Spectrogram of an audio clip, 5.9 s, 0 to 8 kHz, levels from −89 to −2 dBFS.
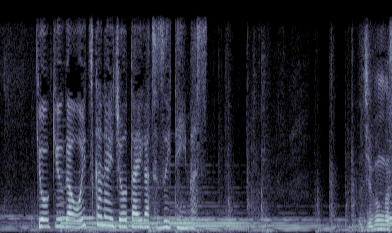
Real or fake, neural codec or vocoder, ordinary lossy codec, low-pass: real; none; none; 7.2 kHz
